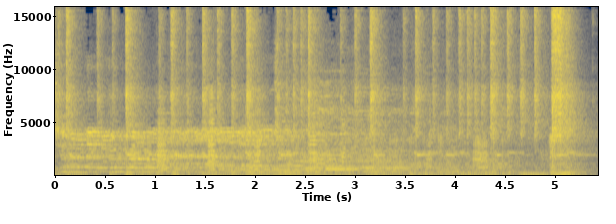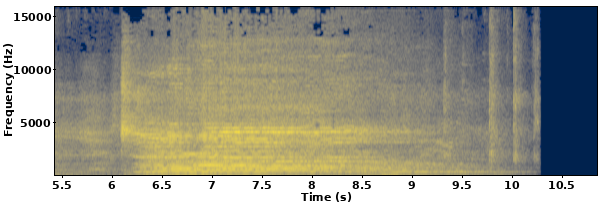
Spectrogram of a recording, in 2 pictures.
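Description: Live band with violin, bass guitar and vocals playing the end of a song: full band with a steady beat up to a loud final accent about five seconds in, then a long held closing note that slowly fades away.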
